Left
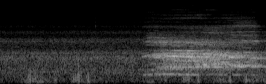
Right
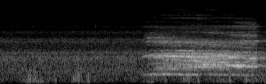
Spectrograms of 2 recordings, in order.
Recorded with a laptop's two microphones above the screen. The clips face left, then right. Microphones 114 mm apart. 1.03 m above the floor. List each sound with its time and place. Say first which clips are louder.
1.4 s a scream: right 1 dB; 15° right (ahead or behind), 1.5 m; by 2.6 s 70° right (ahead or behind), 0.8 m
